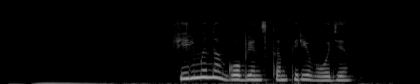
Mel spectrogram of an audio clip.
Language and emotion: Russian, neutral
